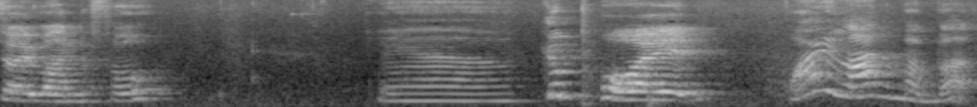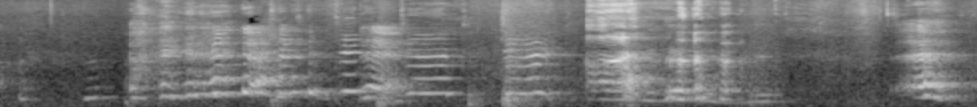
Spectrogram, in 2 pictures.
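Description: A teenage girl laughs loudly close by.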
